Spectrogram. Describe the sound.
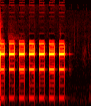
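An earpiece gives seven short electronic beeps at one steady high pitch, evenly spaced in a quick regular rhythm, then falls silent.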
